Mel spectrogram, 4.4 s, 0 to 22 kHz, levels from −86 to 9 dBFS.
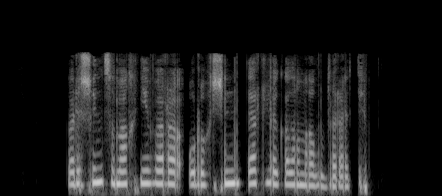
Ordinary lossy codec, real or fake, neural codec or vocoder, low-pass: MP3, 48 kbps; fake; autoencoder, 48 kHz, 32 numbers a frame, DAC-VAE, trained on Japanese speech; 7.2 kHz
